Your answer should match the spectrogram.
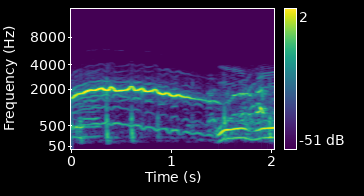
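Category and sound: animal, horse whinnying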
